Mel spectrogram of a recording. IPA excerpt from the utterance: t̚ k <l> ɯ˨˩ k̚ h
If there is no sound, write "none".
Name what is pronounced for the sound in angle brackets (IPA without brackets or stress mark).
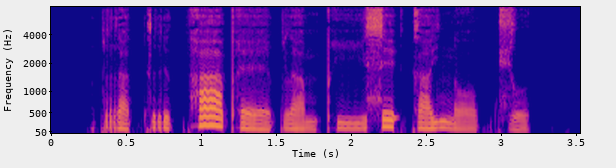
r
